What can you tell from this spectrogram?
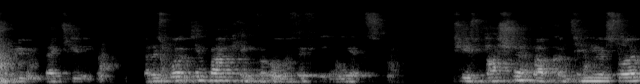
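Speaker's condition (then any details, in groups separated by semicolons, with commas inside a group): No condition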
